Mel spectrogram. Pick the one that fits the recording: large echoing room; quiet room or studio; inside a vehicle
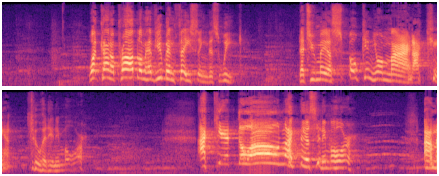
large echoing room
